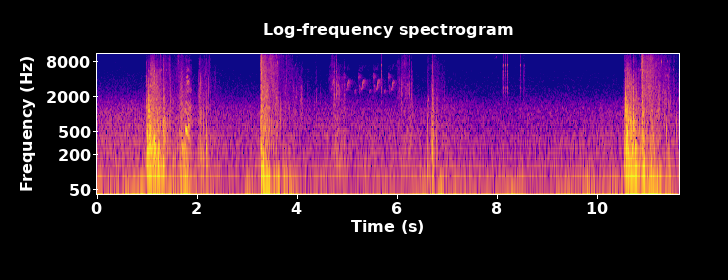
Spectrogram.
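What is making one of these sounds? Stone blocks thump heavily into place.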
